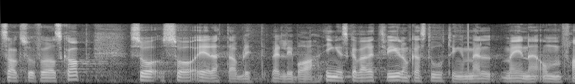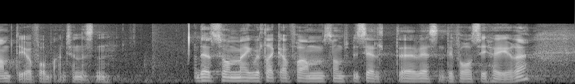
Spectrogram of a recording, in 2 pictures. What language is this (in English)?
Norwegian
